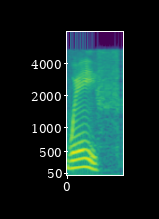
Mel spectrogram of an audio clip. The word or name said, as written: waif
